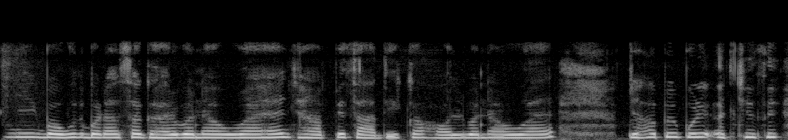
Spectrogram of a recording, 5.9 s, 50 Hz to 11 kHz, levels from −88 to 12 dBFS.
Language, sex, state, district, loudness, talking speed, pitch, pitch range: Hindi, female, Bihar, Patna, -15 LUFS, 225 wpm, 260 Hz, 250-280 Hz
